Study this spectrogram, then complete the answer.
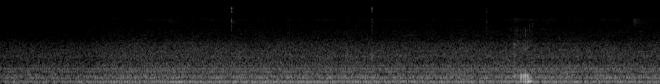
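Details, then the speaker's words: Washing machine wash motor, removed and powered directly on one winding with no capacitor fitted: a steady low mains hum with no spin-up. The motor can't start without its capacitor. "nah Apakah gini bisa hidup jawabannya belum karena motor ini ee idealnya berputar kalau misalkan dibantu sama satu alat yaitu kapasitor"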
